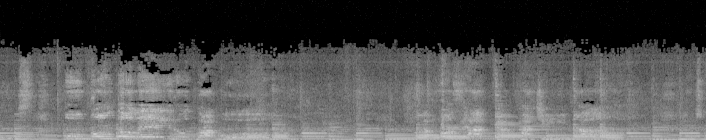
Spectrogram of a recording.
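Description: A woman singing a song into a microphone, accompanied by a strummed acoustic guitar.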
